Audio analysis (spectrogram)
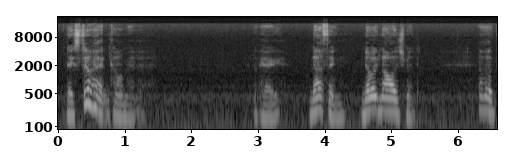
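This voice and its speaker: A middle-aged woman talking in a rambling, halting personal vlog, correcting herself often, her voice getting worn. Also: medium pitch, dark tone, a little hiss or hum, poor audio. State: losing her voice. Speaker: vlogger. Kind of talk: casual personal vlog monologue.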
